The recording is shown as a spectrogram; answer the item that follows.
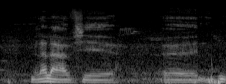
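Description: A man's voice in two short bursts of speech with a pause between, the words not picked up by the recogniser.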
